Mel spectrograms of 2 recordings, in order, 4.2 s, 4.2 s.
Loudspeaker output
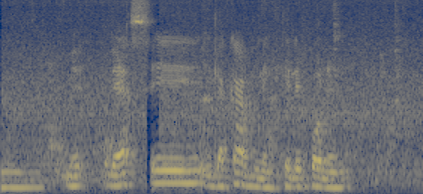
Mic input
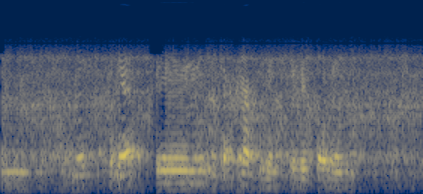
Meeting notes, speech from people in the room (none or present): none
